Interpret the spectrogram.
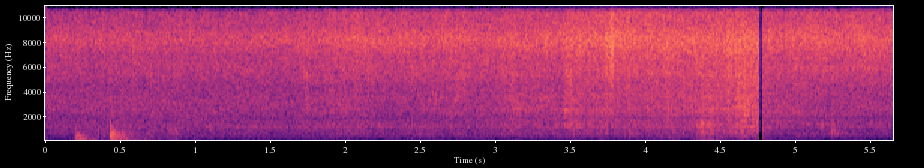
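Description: Chicken pieces with onion and tomato cooking in oil in an aluminium pot, a faint steady sizzle. There are two soft knocks just after the start, and from about three to nearly five seconds in a silicone spatula stirs and scrapes through the pan.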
